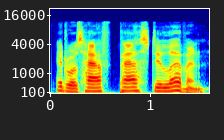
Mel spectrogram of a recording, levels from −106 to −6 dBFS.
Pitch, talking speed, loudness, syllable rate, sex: 155 Hz, 190 wpm, -18 LUFS, 4.8 syllables/s, male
